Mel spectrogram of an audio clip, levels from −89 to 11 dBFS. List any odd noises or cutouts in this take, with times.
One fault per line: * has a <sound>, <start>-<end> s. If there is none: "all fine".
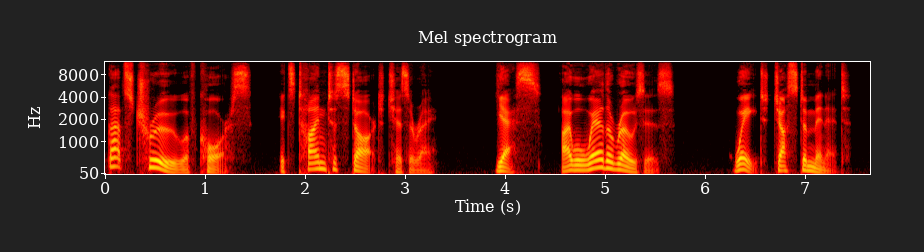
all fine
